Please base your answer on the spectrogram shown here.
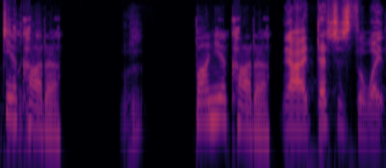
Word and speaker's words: bagna cauda: Bagna cauda. Bagna, so tub or bath. Hot bath. I looked up how to say it. Let's see. It was just it's spelled Bagnacauda.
